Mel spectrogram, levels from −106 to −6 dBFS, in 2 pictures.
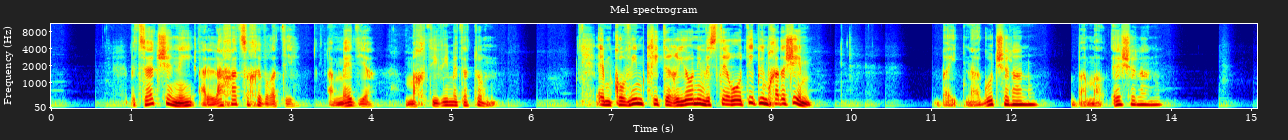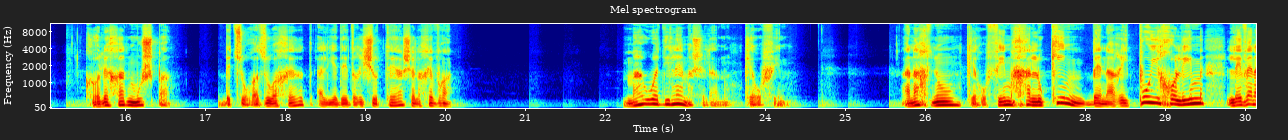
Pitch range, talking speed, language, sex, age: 100-150 Hz, 80 wpm, Hebrew, male, 60-79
